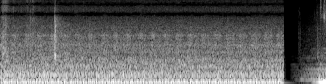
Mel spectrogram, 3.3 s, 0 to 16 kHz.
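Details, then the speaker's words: Audi Q5 2.0T TFSI replacement engine, cold start: fast even lifter clatter over steady idle, audible outside the garage. "But anyway, you heard how the noise of the engine was clattering pretty bad? It was like you could hear it even whenever I stepped outside the garage. Well, that's absolutely abnormal."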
